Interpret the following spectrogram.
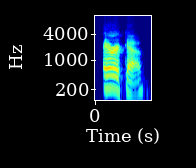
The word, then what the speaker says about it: Airica: Erica.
